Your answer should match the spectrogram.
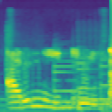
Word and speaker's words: Alinaitwe: Alinaitwe. – I'll have it right with time. – But actually, the actual pronunciation, you know, the Alinaitwe is most modernized English. – Yeah. – The actual pronunciation is Alinaitwe.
